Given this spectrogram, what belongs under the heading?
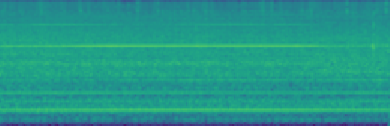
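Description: A dust extractor runs in a woodworking workshop, a steady, close, loud vacuum-like roar with a constant whining tone throughout.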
